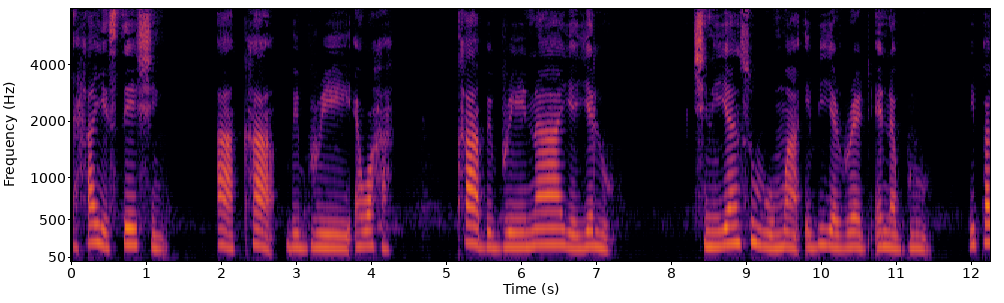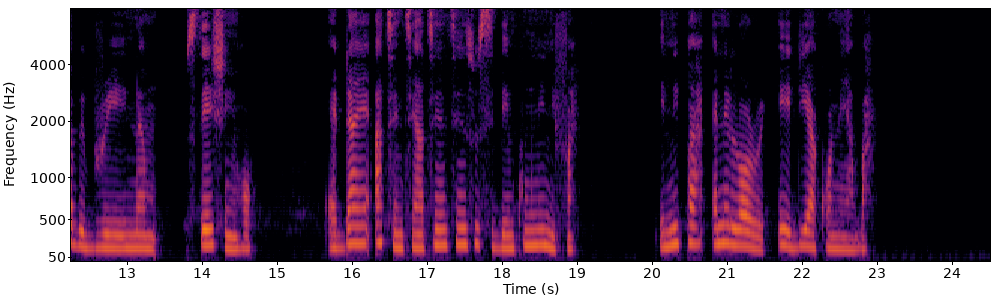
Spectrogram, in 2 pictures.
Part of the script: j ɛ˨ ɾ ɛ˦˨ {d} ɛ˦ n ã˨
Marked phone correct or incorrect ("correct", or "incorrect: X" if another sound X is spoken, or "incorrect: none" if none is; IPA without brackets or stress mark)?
correct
